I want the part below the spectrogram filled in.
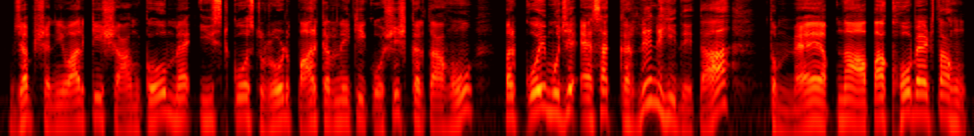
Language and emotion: Hindi, angry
